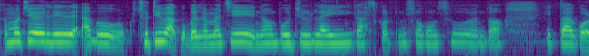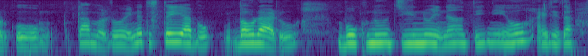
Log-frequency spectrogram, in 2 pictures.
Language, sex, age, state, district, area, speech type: Nepali, female, 18-30, West Bengal, Kalimpong, rural, spontaneous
